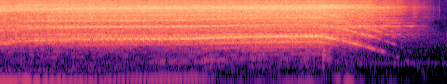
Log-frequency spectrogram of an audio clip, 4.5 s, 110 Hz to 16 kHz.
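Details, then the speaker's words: Pfaff 130-6 sewing machine whose motor runs very fast by design, peaking near 7000 RPM: a high thin whine climbs, holds, then drops away; the new cog belt slips on the high-output pulley, and a V-belt swap is planned. "this motor tends to run very very fast uh By Design can you hear that that's the that's we're peaking at almost 7000 RPMs and with this style belt it's just not it's not ideal"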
